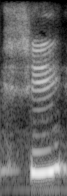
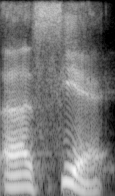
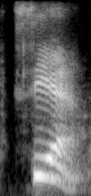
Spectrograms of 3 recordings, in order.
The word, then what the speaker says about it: Xie: Is it she? How do I pronounce it? Yeah, it's Sear. Sia.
